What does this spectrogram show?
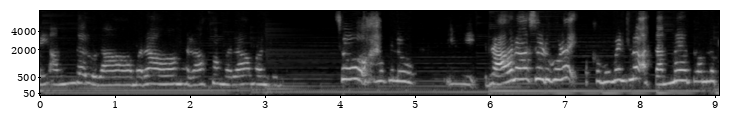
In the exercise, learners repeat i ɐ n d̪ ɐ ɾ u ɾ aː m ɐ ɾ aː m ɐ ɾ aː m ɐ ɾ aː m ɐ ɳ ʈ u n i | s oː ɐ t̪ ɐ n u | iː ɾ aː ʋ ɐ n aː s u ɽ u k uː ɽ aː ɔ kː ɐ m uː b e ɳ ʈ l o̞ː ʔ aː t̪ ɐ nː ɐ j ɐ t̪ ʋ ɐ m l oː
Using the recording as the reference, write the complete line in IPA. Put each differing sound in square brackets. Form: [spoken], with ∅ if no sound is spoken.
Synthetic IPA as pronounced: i ɐ n d̪ ɐ ɾ u ɾ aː m ɐ ɾ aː m ɐ ɾ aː m ɐ ɾ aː m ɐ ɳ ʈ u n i | s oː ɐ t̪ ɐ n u | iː ɾ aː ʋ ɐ n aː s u ɽ u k uː ɽ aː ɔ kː ɐ m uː [m] e ɳ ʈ l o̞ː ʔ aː t̪ ɐ nː ɐ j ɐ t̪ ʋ ɐ m l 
